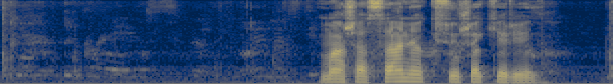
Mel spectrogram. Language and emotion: Russian, neutral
